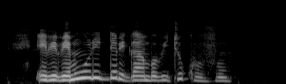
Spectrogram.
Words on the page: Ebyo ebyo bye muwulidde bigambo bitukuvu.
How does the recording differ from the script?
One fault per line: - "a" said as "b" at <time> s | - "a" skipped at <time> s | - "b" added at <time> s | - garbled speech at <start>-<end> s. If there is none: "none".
- "ebyo" skipped at 0.6 s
